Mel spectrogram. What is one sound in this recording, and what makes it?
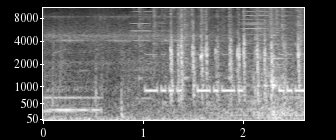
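A machine clatters and ticks quickly as it is worked on.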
